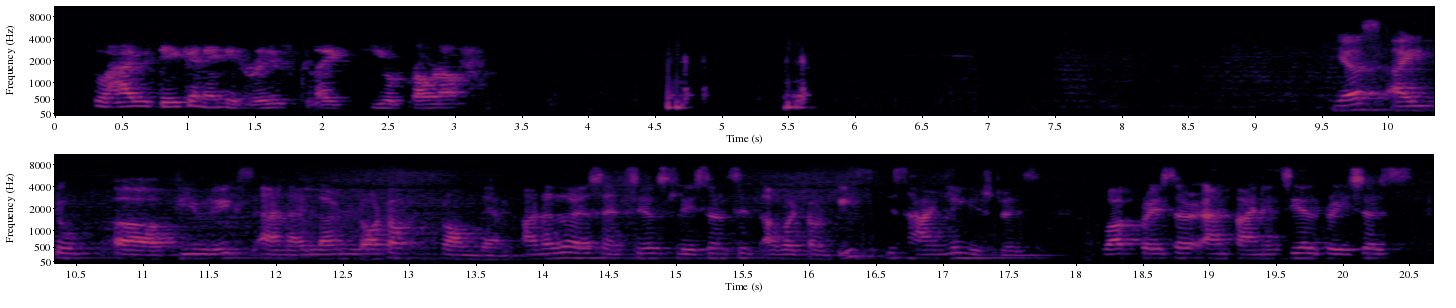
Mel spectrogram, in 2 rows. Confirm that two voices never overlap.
Yes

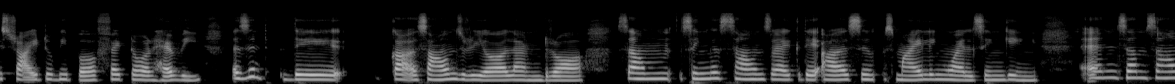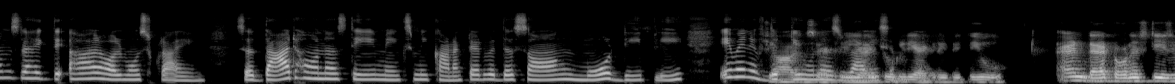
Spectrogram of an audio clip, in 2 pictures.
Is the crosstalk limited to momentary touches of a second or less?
No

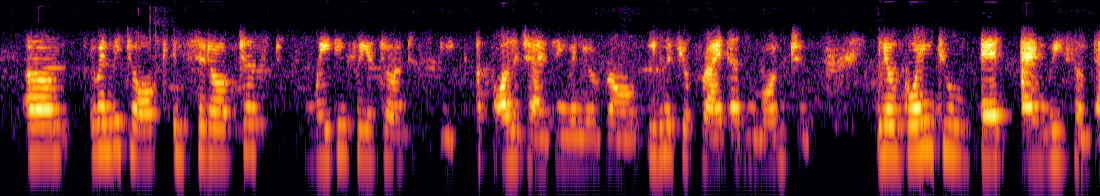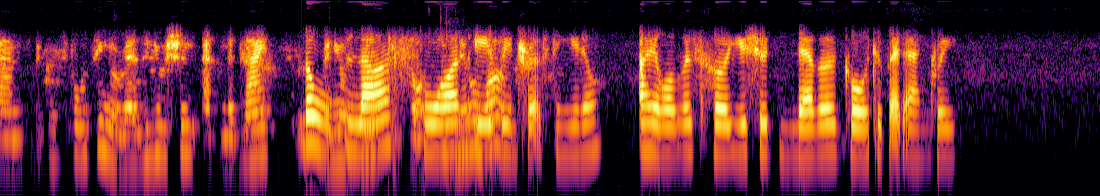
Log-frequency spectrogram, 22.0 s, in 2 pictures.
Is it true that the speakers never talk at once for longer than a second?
No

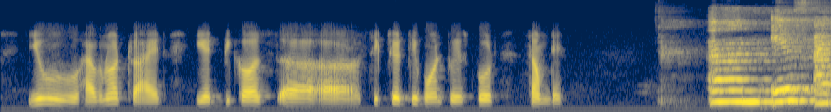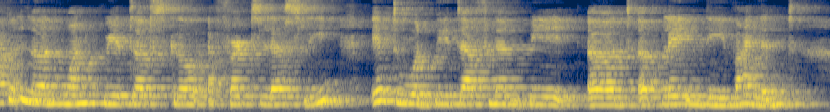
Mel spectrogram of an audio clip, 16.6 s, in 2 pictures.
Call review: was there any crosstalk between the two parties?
No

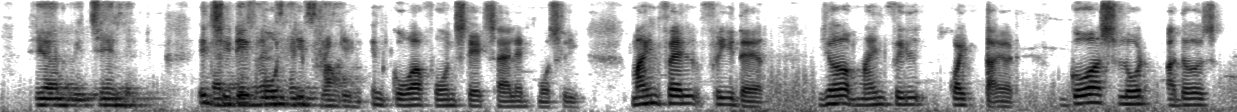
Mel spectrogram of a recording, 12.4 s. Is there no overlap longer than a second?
No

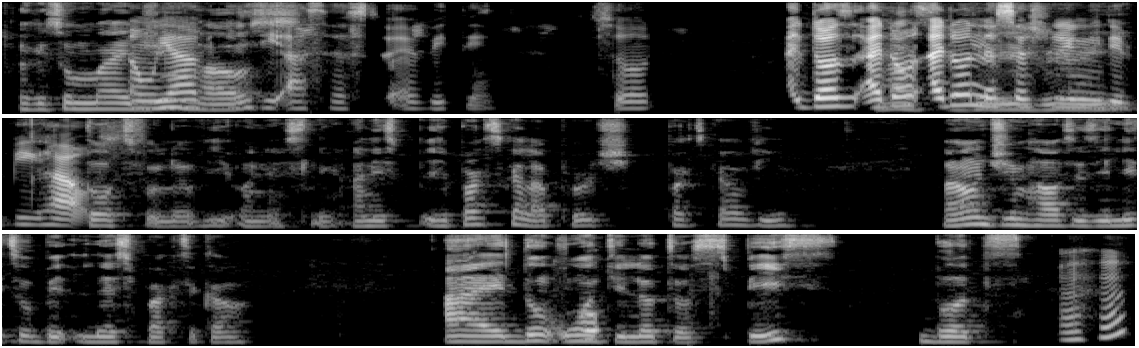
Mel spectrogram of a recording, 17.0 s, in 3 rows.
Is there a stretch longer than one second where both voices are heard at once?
Yes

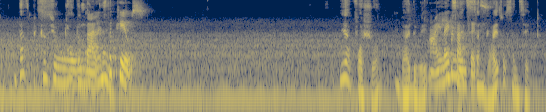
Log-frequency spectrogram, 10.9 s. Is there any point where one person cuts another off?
Yes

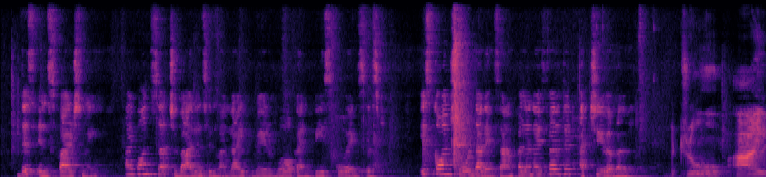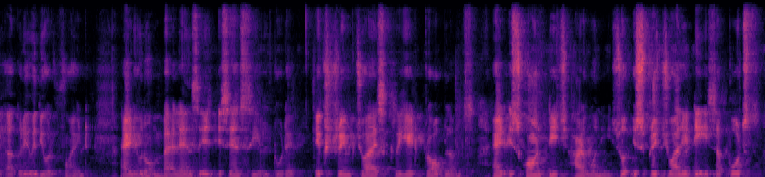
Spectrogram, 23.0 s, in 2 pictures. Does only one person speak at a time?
Yes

